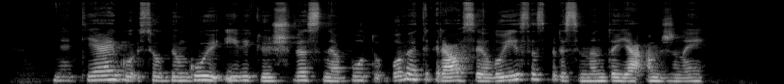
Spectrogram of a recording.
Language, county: Lithuanian, Vilnius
